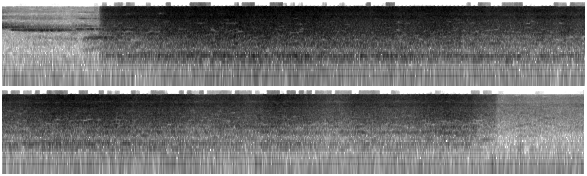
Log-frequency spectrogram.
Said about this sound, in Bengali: আমি এখানে পাঁচশো গ্রাম গরুর দুধ নিয়েছি দিয়ে দিচ্ছি কড়াই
